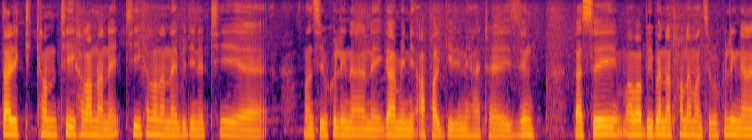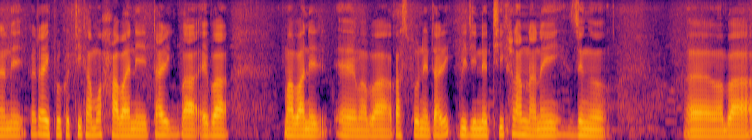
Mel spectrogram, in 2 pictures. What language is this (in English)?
Bodo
